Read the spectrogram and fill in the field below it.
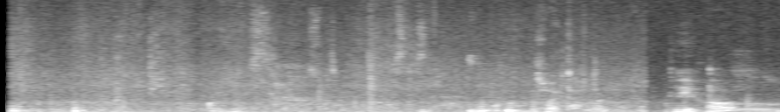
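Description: Chairs knock and scrape as several men sit down at a table.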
